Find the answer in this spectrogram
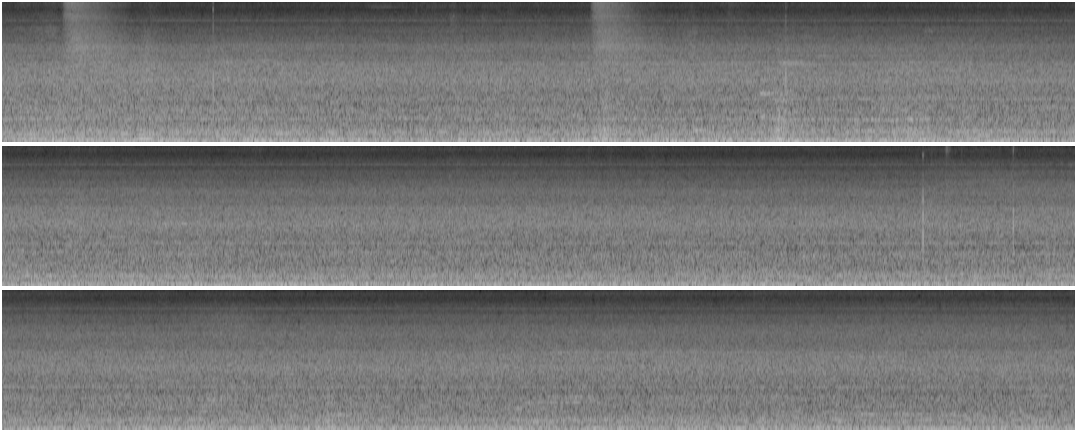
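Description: Passenger train running, a steady low rumble heard from inside the carriage, with two short high hisses about a second and about six seconds in.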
